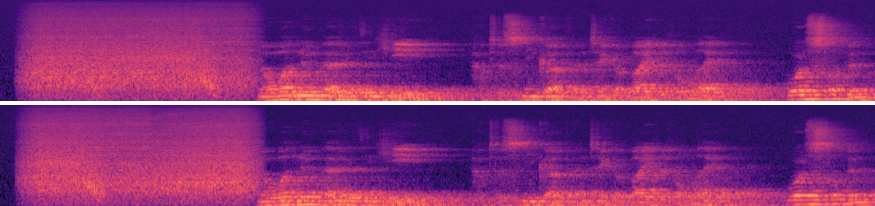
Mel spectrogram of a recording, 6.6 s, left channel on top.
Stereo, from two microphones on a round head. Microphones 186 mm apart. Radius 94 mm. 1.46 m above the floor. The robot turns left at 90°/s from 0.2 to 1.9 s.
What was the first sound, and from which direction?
A man speaking, 10° right (ahead or behind).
